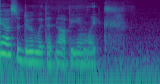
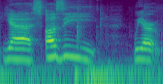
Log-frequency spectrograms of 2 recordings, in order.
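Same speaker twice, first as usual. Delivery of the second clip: "Aussie" loud with a falling end; big shouted-out "Aussie", landing firmly; loud confirmation; 10 dB louder, slower than usual. Real, not acted. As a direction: answer a loud, emphatic yes, Aussie.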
